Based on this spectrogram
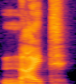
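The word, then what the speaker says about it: Kneyght: नेट को आप नाइट का उच्चारण भी दे सकते हैं, तो ये कुछ अलग स्पेलिंग से लिखा हुआ नाम है नाइट का।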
